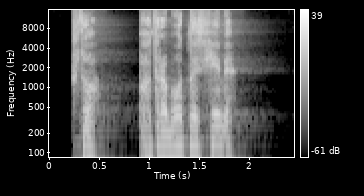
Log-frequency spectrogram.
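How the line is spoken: Whispered question. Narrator (Russian): шепотом для проформы спросил Фомин Хук

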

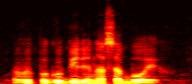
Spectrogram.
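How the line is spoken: Fairly calm. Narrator (Russian): сказал Майк сравнительно спокойно

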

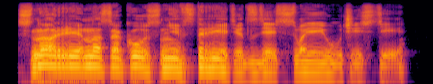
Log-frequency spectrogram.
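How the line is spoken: Growling. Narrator (Russian): прорычал Готрек

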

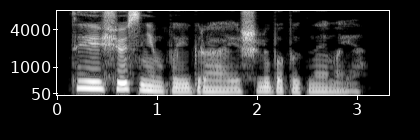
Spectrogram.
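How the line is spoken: Soft purr. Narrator (Russian): тихо мурлыкнул ей на ухо древнейший

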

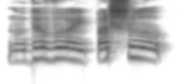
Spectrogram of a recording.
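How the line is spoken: Growling. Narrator (Russian): рычал

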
